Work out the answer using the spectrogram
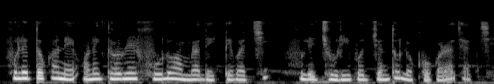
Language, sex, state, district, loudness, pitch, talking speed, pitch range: Bengali, female, West Bengal, Cooch Behar, -15 LUFS, 240 Hz, 170 wpm, 220-260 Hz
